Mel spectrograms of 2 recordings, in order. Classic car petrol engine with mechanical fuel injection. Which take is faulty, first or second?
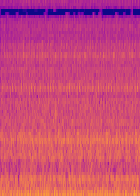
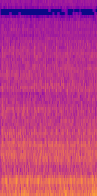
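second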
